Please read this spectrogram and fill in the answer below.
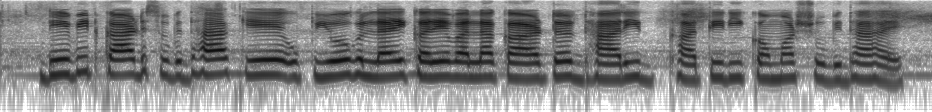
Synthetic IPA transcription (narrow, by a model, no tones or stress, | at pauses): ɖeːʋɪɖkaːɾɖsʊbɪd̪ʱakeʊpjoːɡləjkɐɾeʋaːlakaːɾʈəɾd̪ʱaːɾikʰaːt̪iɾikɔːməɾsʊbɪd̪ʱaɦɛː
